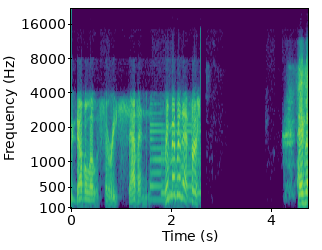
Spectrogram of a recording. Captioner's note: radio Announcer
